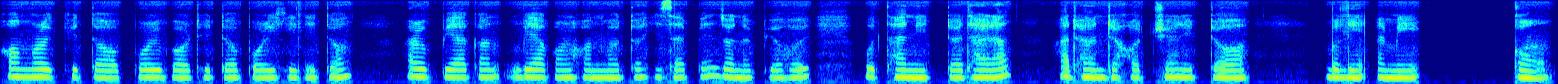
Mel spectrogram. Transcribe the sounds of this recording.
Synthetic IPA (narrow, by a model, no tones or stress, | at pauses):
xɔŋɹokʰːitɔpoɹibɔɹtʰitɔpoɹixilitɔ | aɹu | bijakɔnxɔnmɔtɔhisapɛzɔnɔpijɔɦojutʰːanitːɔdʱaɹak | xadʱaɹɔntɛxɔtɹijɔnitːɔ | buliami | kɔʊ̃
